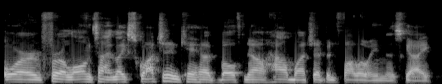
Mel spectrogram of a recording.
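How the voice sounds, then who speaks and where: A man in his twenties, a guest on a casual stream, telling gossipy stories in an animated way. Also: fairly low pitch, normal speed. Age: 20s.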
